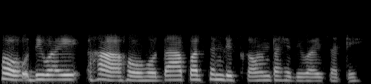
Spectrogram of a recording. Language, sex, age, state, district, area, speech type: Marathi, female, 60+, Maharashtra, Yavatmal, rural, conversation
